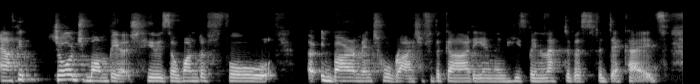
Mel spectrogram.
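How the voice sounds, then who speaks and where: A woman's unremarkable speaking voice, fairly low-pitched, at a moderate pace. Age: 40s. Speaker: author. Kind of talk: interview.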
